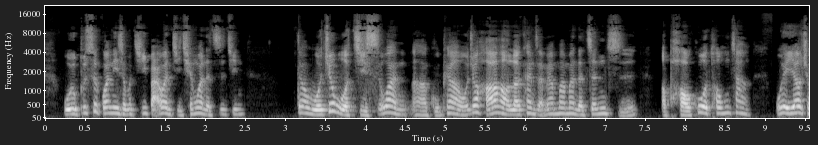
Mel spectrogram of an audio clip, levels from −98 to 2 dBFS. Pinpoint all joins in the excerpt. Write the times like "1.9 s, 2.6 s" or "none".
none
